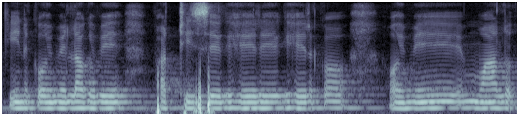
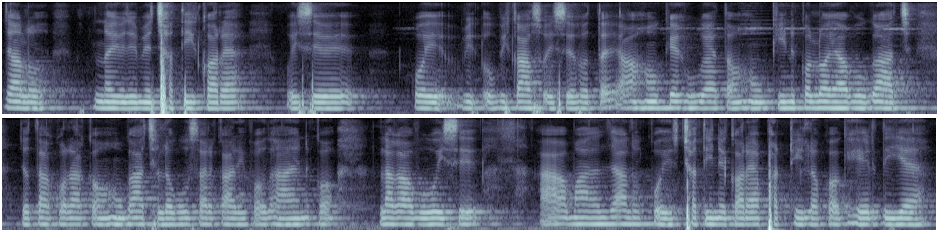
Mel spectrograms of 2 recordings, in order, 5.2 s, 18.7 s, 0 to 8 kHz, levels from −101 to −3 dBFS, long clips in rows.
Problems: none marked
